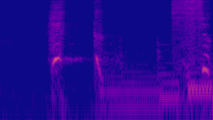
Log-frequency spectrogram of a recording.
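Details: Acted scene, simulated: a brief sharp inhaled gasp and a softer catch of breath over light music: gasping.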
